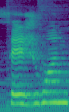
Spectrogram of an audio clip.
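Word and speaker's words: Sichuan: in my mind how is sejuan pronounced c and h are silent de came the answer how can two consecutive letters be silent i wondered well it just sounds better doesn't it fez one high recent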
